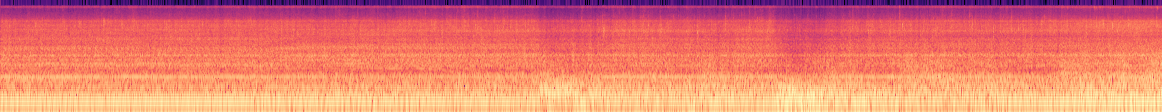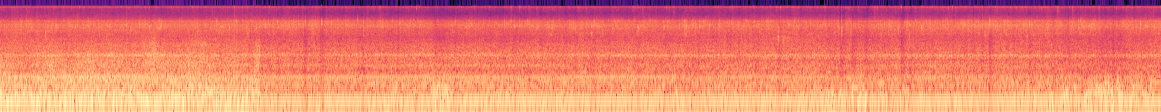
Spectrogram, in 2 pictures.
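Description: Steady low drone of a ship's engines and machinery, with rain falling on the deck. The noise grows louder for a stretch in the middle.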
